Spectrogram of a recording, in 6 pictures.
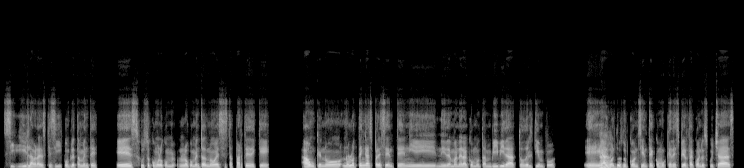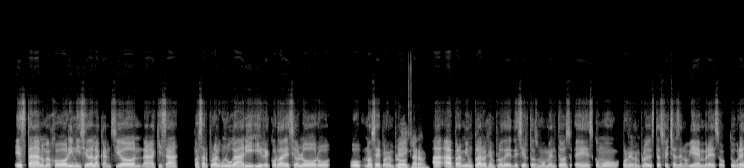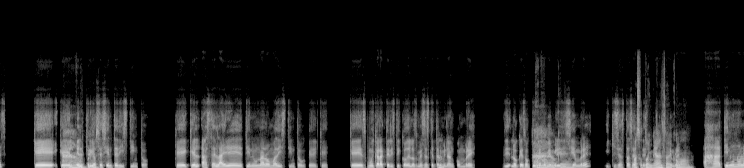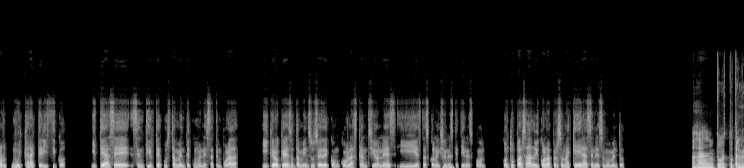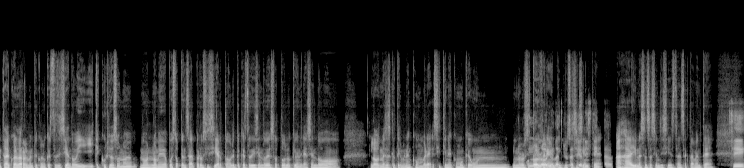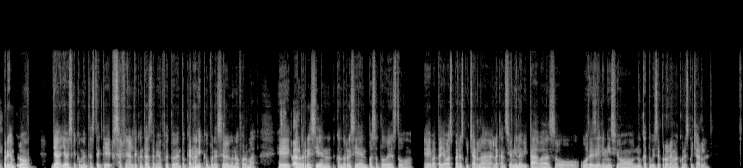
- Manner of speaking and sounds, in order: "distinta" said as "disinsta"; chuckle
- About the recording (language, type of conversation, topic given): Spanish, podcast, ¿Qué canción recuerdas de tu primer amor?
